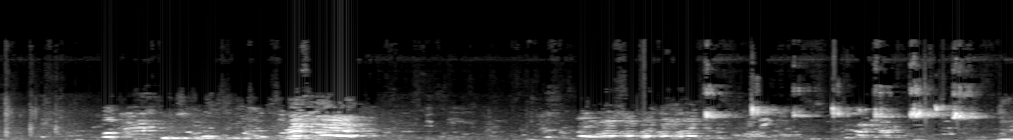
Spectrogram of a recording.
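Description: Spectators in a gym call out and cheer.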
